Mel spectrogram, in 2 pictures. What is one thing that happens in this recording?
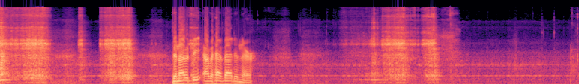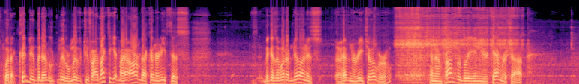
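A hollowing tool scrapes and shears wood in short bursts.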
